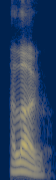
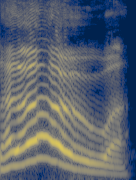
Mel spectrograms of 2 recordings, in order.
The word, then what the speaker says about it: hello: That final vowel of hello isn't bouncy. It's not dramatic. It's not hello. It's smooth. It glides. It starts soft and it moves forward.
